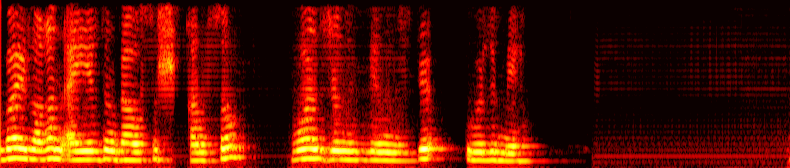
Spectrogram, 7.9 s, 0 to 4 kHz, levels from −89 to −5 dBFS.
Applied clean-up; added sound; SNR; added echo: neural separator model SepFormer DNS4.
